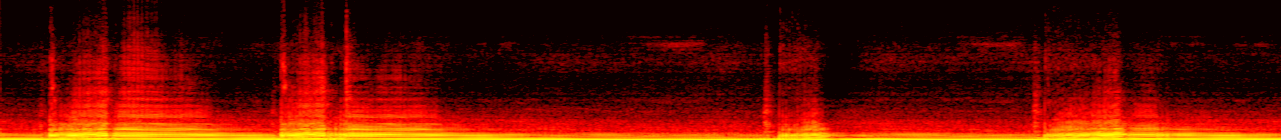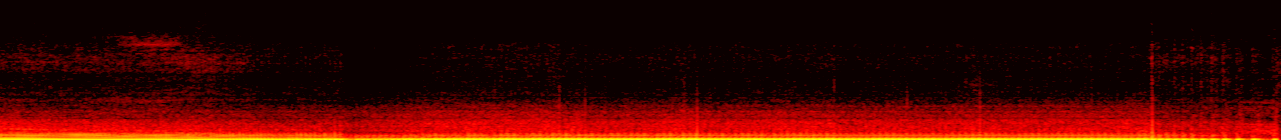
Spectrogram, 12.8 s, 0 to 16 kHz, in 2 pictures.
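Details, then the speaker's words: Acura RSX Type S with new Spec D stainless 2.5-inch catback exhaust: revs to 5000 rpm max, no VTEC, then steady deep idle, smooth with no leaks or rattles; normal exhaust note. "So that was like low RPMs, and then the highest I went there was 5K. I did not hit VTEC."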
